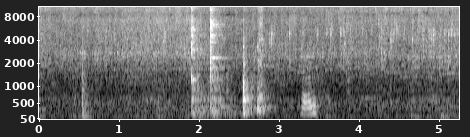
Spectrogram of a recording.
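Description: Spices fry in mustard oil in a pan, giving a low steady sizzle under a few sharper clatters and scrapes of stirring; a voice is briefly heard.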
